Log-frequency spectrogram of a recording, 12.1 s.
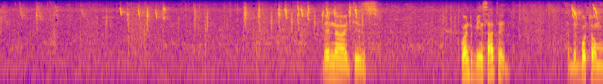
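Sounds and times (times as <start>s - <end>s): faint outdoor background: 0.0s - 12.0s
small birds chirping: 0.0s - 12.0s.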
